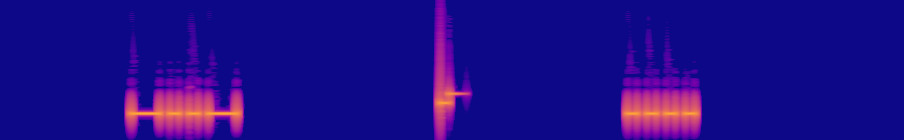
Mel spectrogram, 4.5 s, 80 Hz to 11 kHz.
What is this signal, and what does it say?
Morse code, heard as a keyed tone, about 25 wpm, 700 Hz. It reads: X H
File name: Single-Letter-Number-25wpm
